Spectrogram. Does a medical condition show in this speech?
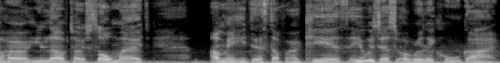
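Yes: ALS.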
